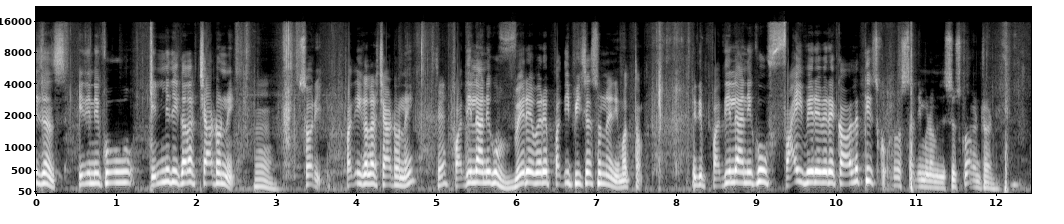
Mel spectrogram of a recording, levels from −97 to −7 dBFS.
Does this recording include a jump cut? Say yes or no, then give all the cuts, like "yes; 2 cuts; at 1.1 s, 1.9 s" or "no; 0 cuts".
yes; 1 cut; at 10.8 s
